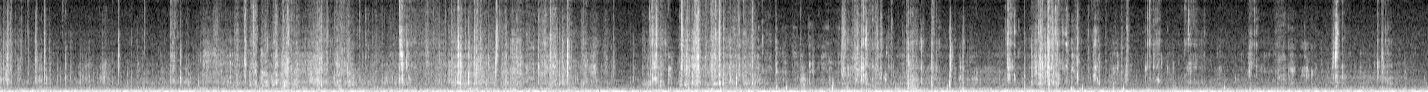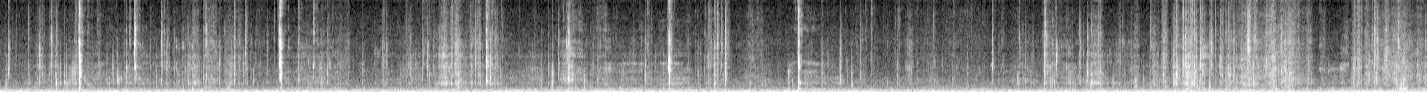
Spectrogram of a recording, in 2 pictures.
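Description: Close-up chewing of a BBQ pulled pork sandwich with crispy fried onions, heard as wet chewing and soft crunching with occasional sharp clicks, over a steady low hum.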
